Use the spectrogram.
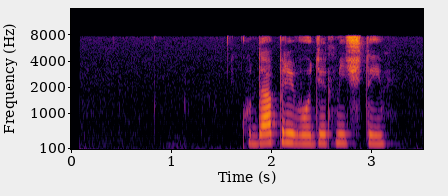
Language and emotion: Russian, neutral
